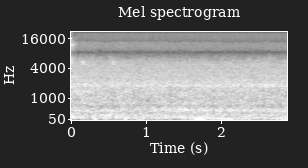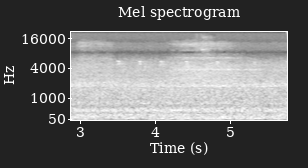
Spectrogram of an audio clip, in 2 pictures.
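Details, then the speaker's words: 1974 Kmart (Lakewood) P23 20-inch box fan on low, heard from about 6 feet, already oiled, non-original grills: steady even low whoosh of air, no ticks, rattles or wobble; running smoothly. "This is low. It's already moving a decent clip of air."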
